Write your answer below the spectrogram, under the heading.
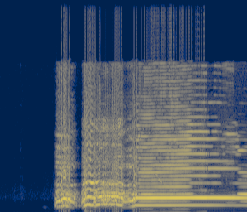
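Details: A desi (local country) rooster crows loudly: a few short harsh stuttering syllables, then one long, steady drawn-out note that holds to the end, rich in harmonics, with no other sounds in the background.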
